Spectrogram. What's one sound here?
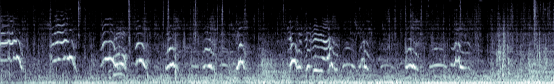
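Several men run heavily up stone steps.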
